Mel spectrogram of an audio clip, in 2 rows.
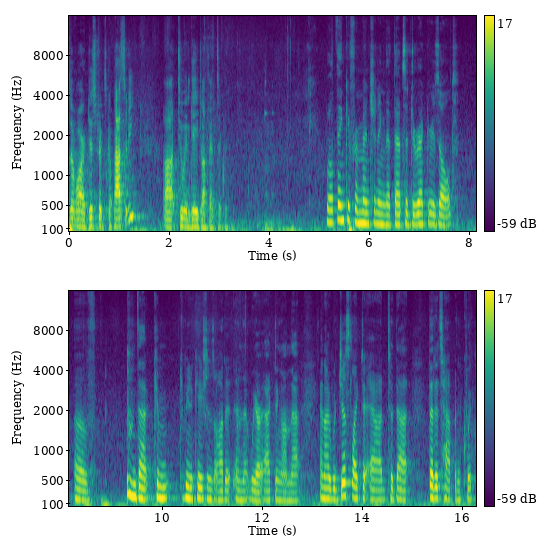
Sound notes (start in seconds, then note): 9.2 clears throat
